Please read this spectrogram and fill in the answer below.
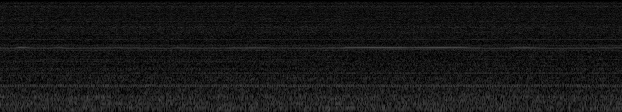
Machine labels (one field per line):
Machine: pump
